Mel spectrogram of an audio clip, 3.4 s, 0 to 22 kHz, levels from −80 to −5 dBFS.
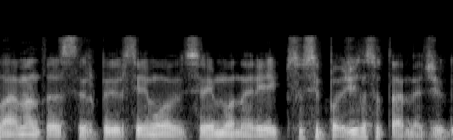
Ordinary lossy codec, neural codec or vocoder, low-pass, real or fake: AAC, 48 kbps; codec, 16 kHz, 4 kbps, FreqCodec, larger model; 7.2 kHz; fake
